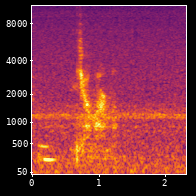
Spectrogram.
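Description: A brief, faint whisper-like sound about a second in, over a faint steady whine.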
